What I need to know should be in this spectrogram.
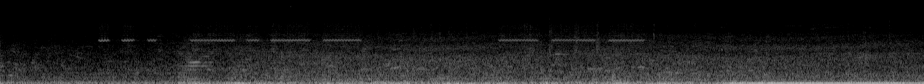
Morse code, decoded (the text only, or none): SY O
